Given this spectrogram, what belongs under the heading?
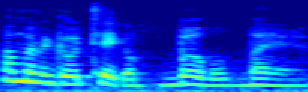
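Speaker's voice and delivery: put-on cartoon monster voice. Speaker repeats a line the speaker's boyfriend always asks for; Big Mouth hormone monster voice. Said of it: "when she says".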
